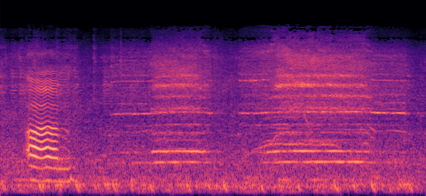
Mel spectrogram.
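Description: vehicle, train whistle blowing

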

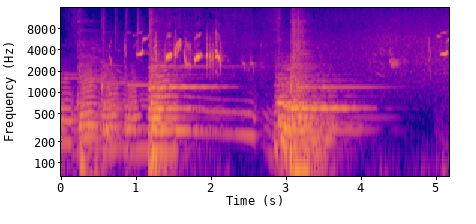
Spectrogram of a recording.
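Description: bird, yellowhammer singing

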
